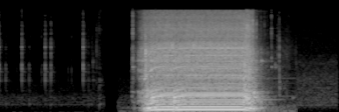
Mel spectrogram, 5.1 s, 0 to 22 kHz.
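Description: Jack 9100BA industrial sewing machine running at its maximum speed setting of 40: a few faint clicks, then about two seconds in the machine starts, runs steadily at full speed for under two seconds, and winds down to a stop.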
